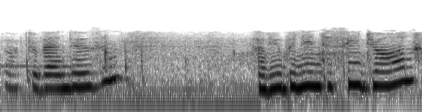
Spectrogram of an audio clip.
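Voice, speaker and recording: A woman's voice: sits high, moderate pace, natural voice. A woman playing an anxious, accusing young heiress, emotional and insistent, in an old-time radio drama. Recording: thin, noisy phone-like vintage radio recording.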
